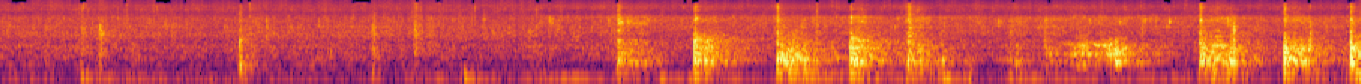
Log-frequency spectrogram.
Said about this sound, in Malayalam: ആവശ്യത്തിന് എണ്ണ ഒഴിച്ചിട്ട് മീൻ ഇങ്ങനെ വെന്തുകൊണ്ടിരിക്കുന്നുണ്ട്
